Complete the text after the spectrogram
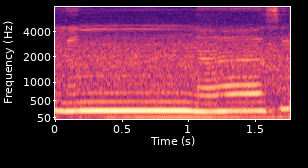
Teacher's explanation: एक अलिफ के बराबर नाक में आवाज़ लेके जाएंगे, जैसे लिन्नासी, और अलिफ मद्दा है। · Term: गुन्ना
